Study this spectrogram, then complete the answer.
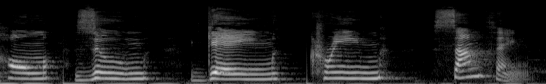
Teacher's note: M em posição de final de sílaba ou de palavra, esse som encosta os lábios.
